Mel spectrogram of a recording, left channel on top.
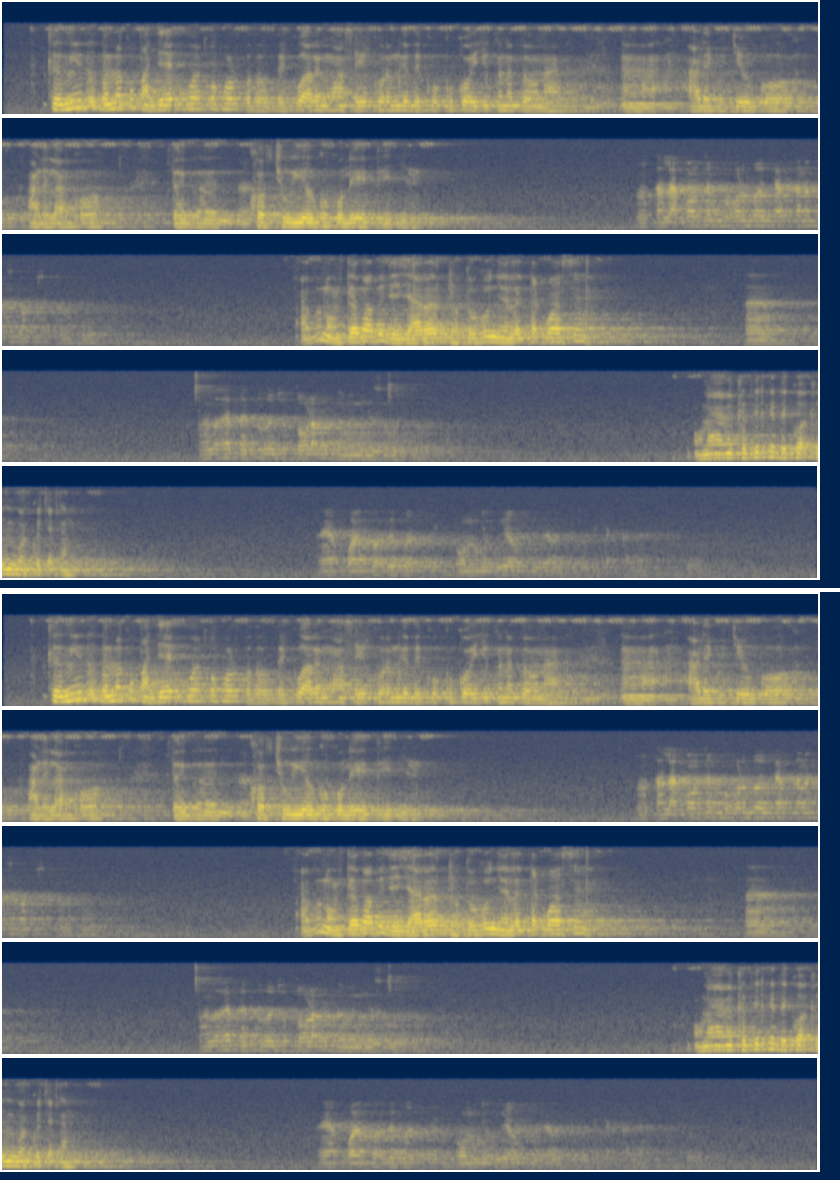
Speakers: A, in the centre; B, on the left.
A: ᱠᱟᱹᱢᱤ ᱫᱚ ᱫᱚᱢᱮ ᱠᱚ ᱯᱟᱸᱡᱟᱭᱮᱫ ᱠᱚᱣᱟ ᱠᱚ ᱦᱚᱲ ᱠᱚᱫᱚ ᱫᱮᱠᱩ ᱟᱞᱮ ᱱᱚᱣᱟ ᱥᱟᱹᱭᱤᱴ ᱠᱚᱨᱮᱱ ᱜᱮ ᱫᱮᱠᱩ ᱠᱚ ᱠᱚ ᱦᱤᱡᱩᱜ ᱠᱟᱱᱟ ᱛᱚ ᱚᱱᱟ ᱾ ᱟᱲᱮ ᱠᱩᱪᱟᱹᱣ ᱠᱚ, ᱟᱲᱮ ᱞᱟᱜ ᱠᱚ, ᱛᱟᱹ ᱟᱹ
B: ᱦᱮᱸ
A: ᱠᱷᱚᱫ ᱪᱷᱩᱲᱤᱭᱟᱹᱣ ᱠᱚᱠᱚ ᱞᱟᱹᱭᱮᱫ ᱛᱟᱦᱮᱸᱫ ᱜᱮᱭᱟ ᱾
B: ᱛᱟᱦᱚᱞᱮ ᱟᱯᱚ ᱚᱱᱛᱮᱱ ᱠᱚ ᱦᱚᱲ ᱫᱚ ᱪᱟᱜ ᱠᱟᱱᱟ ᱠᱚ ᱥᱮ ᱵᱟᱠᱚ ᱪᱟᱜ ᱠᱟᱱᱟ ᱠᱟᱹᱢᱤ?
A: ᱟᱫᱚ ᱱᱚᱱᱛᱮ ᱫᱚ ᱟᱫᱚ ᱡᱮᱡᱟᱨ ᱡᱷᱚᱛᱚ ᱠᱚ ᱧᱮᱞᱮᱫ ᱛᱟᱠᱚᱣᱟ ᱥᱮ ᱾
B: ᱦᱮᱸ ᱟᱫᱚ ᱦᱮᱸᱛ ᱦᱤᱸᱛᱚᱜ ᱫᱚ ᱡᱷᱚᱛᱚ ᱦᱚᱲᱟᱜ ᱜᱮ ᱠᱟᱹᱢᱤ ᱱᱤᱭᱟᱹ ᱥᱚᱢᱚᱭ ᱫᱚ ᱾
A: ᱦᱩᱸ ᱚᱱᱟ ᱠᱷᱟᱹᱛᱤᱨ ᱜᱮ ᱫᱤᱠᱩᱣᱟᱜ ᱠᱟᱹᱢᱤ ᱵᱟᱝᱠᱚ ᱪᱟᱜ ᱠᱟᱱᱟ ᱾
B: ᱦᱮᱸ ᱚᱠᱚᱭ ᱠᱚᱣᱟᱜ ᱜᱮ ᱵᱟᱹᱫ ᱠᱟᱹᱡ ᱠᱚᱢ ᱧᱚᱜ ᱜᱮᱭᱟ ᱩᱱᱠᱩ ᱜᱮ ᱦᱚᱭᱛᱚ ᱠᱚ ᱪᱤᱠᱟᱜ ᱠᱟᱱᱟ ᱟᱫᱚ ᱾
